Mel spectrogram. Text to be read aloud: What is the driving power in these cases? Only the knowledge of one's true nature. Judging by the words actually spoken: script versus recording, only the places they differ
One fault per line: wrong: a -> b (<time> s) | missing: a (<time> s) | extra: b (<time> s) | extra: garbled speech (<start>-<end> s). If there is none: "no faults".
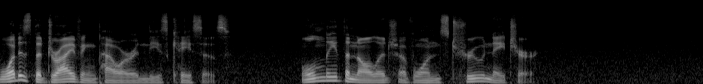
no faults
